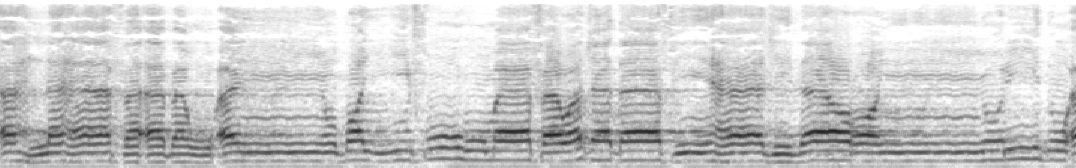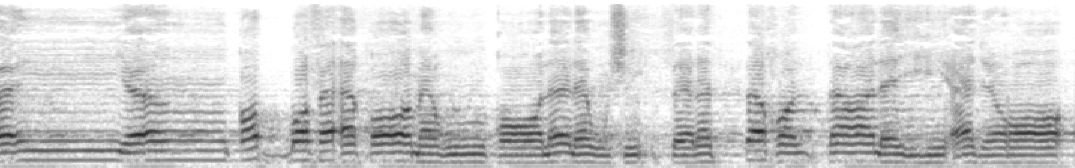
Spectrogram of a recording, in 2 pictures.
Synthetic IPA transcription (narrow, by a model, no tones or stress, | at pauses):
ʔahlaɦaːfaʔabawʔanjʊd̪ˤɑjːɪfuːhʊmaːfawad͡ʒad̪aːfiːhaːd͡ʒɪd̪aːɾˤɑn | jʊɾiːd̪ʔan | janqɑd̪ˤːɑfaʔaqɑːmaɦʊqɑːlalawʃɪʔt̪alat̪ːaxaðt̪ʕalajɦɪʔad͡ʒɾˤɑː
